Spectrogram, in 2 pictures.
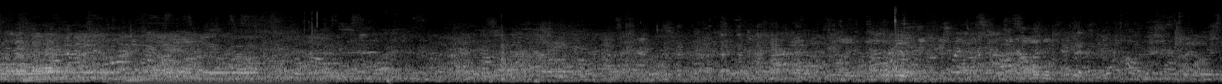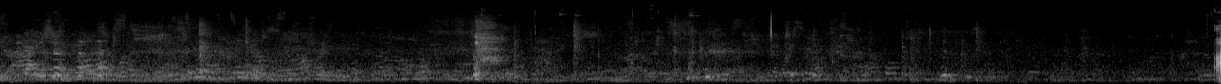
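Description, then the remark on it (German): An audience of people chatting and greeting the people around them, a steady overlapping murmur of many voices that gradually quiets toward the end. “Sag ein paar Leuten um dich herum Hallo.”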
